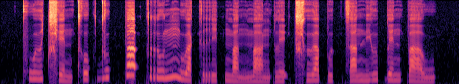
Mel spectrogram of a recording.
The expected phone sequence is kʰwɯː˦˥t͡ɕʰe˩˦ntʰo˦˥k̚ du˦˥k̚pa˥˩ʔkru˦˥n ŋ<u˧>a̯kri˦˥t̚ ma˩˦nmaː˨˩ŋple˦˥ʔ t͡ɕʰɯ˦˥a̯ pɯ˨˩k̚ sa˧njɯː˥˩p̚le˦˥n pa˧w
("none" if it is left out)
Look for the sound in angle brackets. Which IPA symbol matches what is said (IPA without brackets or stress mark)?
u˧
